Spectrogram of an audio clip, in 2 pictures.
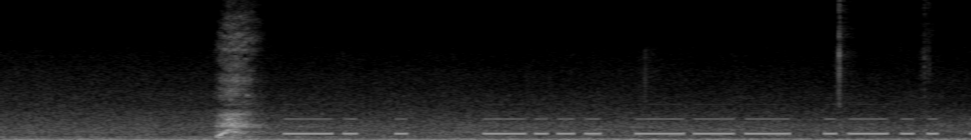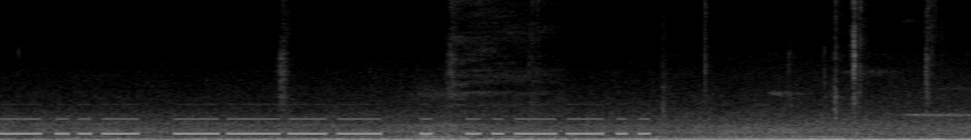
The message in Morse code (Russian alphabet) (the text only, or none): НЕ БОЛЬШЕ?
